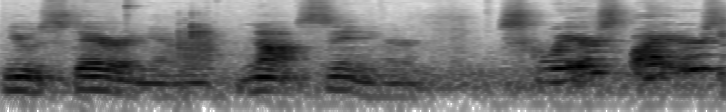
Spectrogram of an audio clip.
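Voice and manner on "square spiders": very high, fearful, frightened tone. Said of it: "his face was contorted in fear".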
